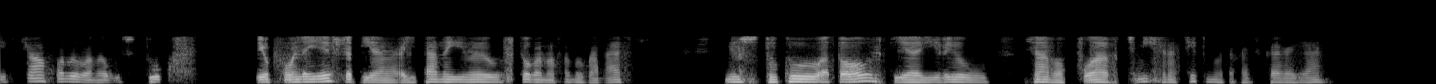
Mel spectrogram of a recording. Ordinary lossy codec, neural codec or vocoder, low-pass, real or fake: AAC, 24 kbps; codec, 44.1 kHz, 1.7 kbps, Pupu-Codec; 3.6 kHz; fake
